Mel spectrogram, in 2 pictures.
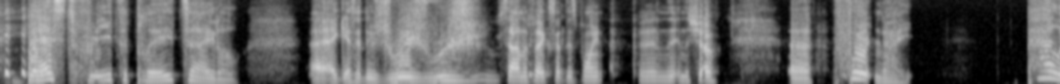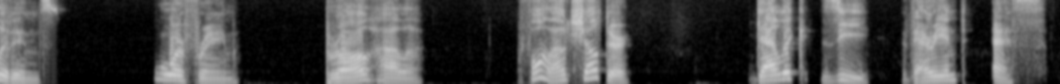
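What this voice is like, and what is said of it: Imitates another person's voice. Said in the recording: “my best Steven asshole voice impression”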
